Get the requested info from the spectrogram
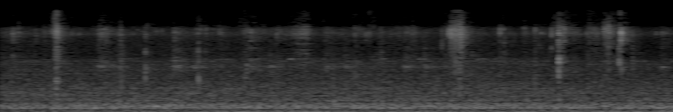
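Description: A person biting into and chewing a crispy battered banana fritter (pisang goreng): a few soft crunches and mouth clicks scattered over steady room tone.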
